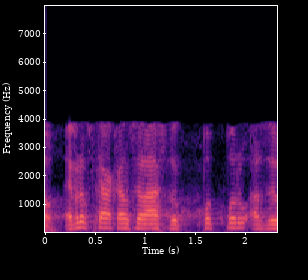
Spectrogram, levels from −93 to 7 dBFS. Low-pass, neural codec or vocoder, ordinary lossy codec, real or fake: 7.2 kHz; codec, 16 kHz, 2 kbps, FunCodec, trained on LibriTTS, 25 frames a second; AAC, 16 kbps; fake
